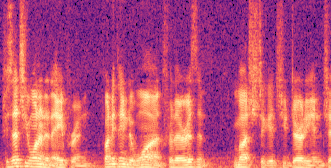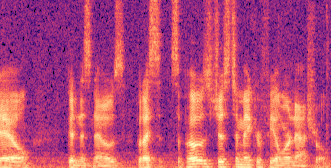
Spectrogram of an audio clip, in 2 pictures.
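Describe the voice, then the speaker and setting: A man's voice: lowish voice, brisk, hardly any pauses, bright, forceful tone. A man playing a timid, dutiful sheriff's wife in an amateur staged play reading, with hesitant, deferential delivery. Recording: faint background noise.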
